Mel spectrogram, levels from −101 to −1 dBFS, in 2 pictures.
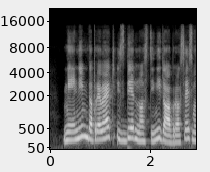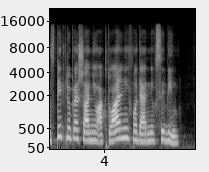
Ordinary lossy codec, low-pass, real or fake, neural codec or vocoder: none; 14.4 kHz; fake; codec, 44.1 kHz, 2.6 kbps, SNAC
